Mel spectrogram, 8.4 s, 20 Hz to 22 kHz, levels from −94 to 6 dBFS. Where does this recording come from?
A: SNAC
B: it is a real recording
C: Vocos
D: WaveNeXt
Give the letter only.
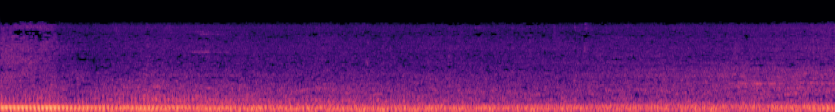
B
